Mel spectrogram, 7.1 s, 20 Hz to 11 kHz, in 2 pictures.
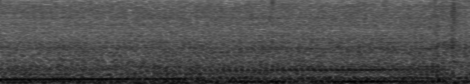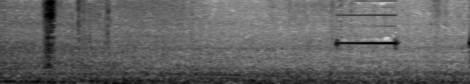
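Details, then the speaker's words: Honda FR-V road test after refitting the torn intake hose between the air filter and the turbo, which had caused lost power and an odd noise: at full throttle from 2,000 rpm it pulls smoothly and the noise is gone; normal driving. "Газ в пол. От 2000 машина поехала и набирает прекрасно. Динамика хорошая. Звук посторонний пропал."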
